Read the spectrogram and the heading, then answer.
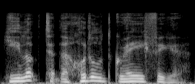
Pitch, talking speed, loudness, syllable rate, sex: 130 Hz, 215 wpm, -16 LUFS, 6.0 syllables/s, male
